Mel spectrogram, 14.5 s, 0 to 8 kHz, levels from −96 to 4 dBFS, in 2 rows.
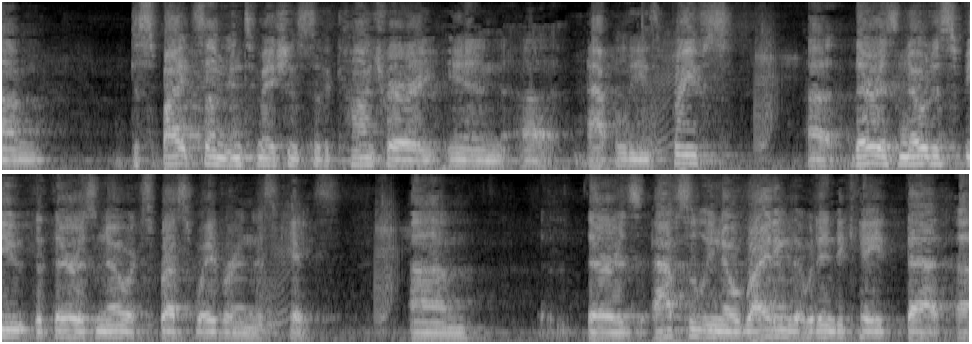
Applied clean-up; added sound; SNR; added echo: none; Fart; 19 dB; reverberation time 1.3 s.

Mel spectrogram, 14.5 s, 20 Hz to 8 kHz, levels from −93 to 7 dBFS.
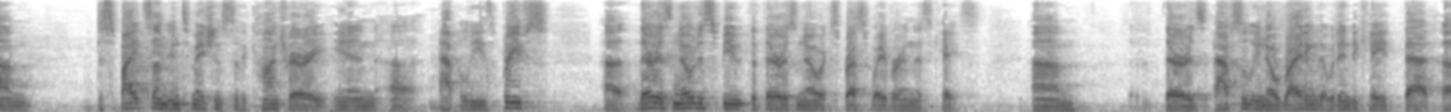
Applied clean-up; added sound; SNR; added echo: none; none; none; none.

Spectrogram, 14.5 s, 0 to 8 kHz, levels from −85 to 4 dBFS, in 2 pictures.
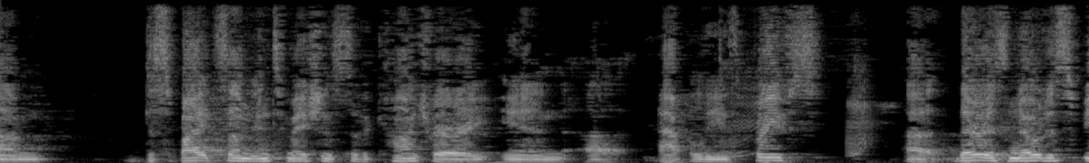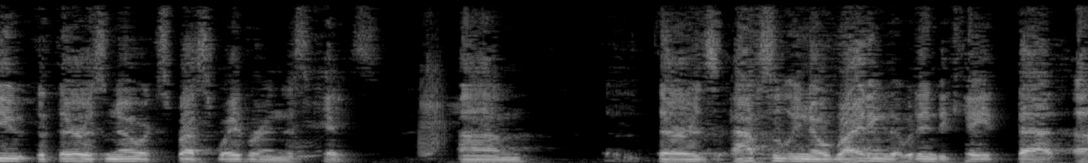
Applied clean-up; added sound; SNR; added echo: classical method WPE with log-MMSE.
